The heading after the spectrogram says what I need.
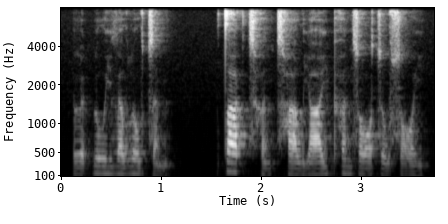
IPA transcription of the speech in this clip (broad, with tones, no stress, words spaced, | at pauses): lɵ˨˥t̚ luː˧j lɐ˨˧wlo˨wt͡sɐ˨˩n | t̪aː˥k̚t͡sʰɐ˨n t͡sʰaː˨wjaː˨˥jpʰɐ˧n sɔː˧t͡so˨˥w sɔː˨j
